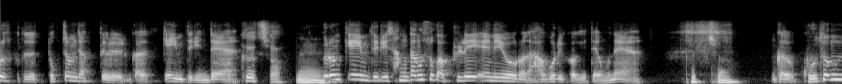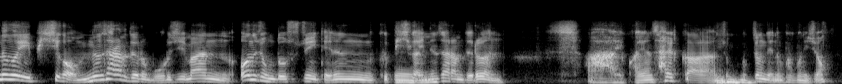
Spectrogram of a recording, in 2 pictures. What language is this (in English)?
Korean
